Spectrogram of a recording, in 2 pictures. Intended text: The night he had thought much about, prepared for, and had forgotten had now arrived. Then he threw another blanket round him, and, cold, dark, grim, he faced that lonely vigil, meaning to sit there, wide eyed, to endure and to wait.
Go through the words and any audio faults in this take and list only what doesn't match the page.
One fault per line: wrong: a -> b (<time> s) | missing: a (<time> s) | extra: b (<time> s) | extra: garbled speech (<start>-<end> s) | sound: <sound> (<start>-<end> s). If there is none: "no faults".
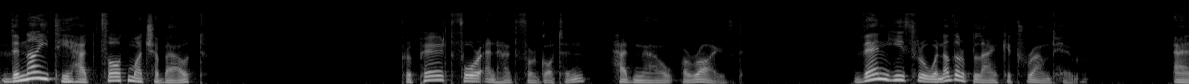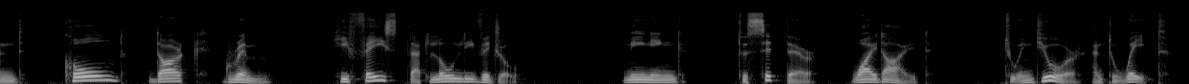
no faults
